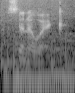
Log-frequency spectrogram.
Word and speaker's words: Synowiec: It's Rich Synowiec.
